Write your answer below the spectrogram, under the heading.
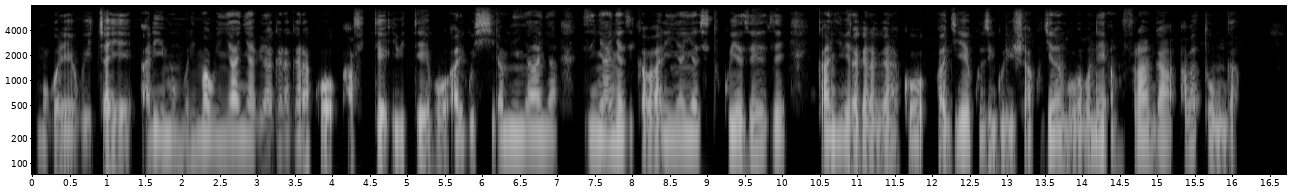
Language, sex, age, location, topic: Kinyarwanda, male, 18-24, Nyagatare, agriculture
